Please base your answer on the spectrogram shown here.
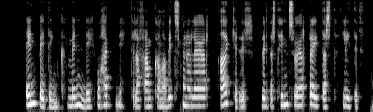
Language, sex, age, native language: Icelandic, female, 30-39, Icelandic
